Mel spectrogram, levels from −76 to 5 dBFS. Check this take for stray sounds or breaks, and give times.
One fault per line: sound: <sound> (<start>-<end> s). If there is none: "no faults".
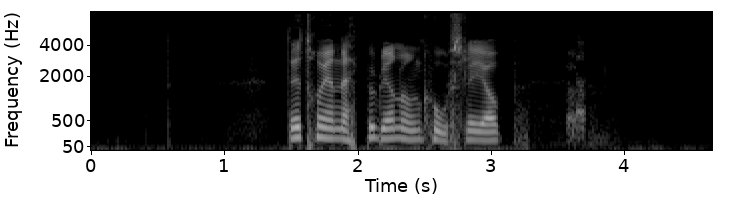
sound: laugh (3.5-3.7 s)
